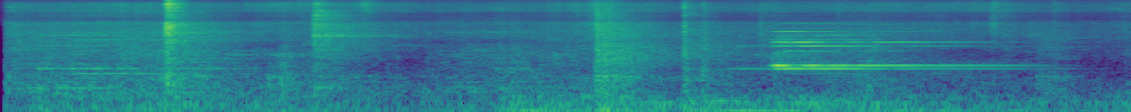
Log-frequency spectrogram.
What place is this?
in an elevator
